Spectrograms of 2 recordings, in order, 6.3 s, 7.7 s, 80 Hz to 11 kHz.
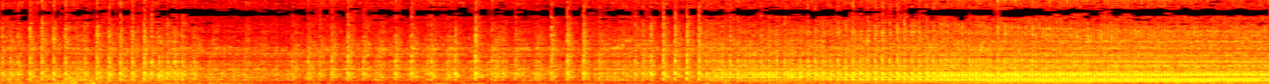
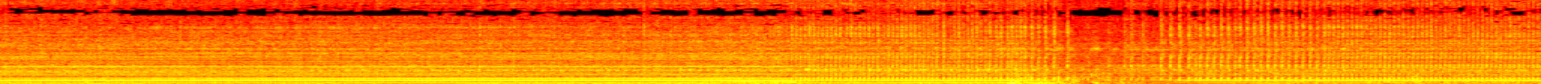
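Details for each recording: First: Brand-new F-Zero A301 two-stroke motorized bicycle engine, first start: choppy, uneven popping that settles into a steadier buzz; owner thinks it is running rich and may need jet changes. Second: New F-Zero A301 motorized bicycle, brand-new two-stroke engine on its first start: even, buzzy drone at a steady pitch with one brief dip that recovers cleanly; runs pretty good so far; normal running.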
